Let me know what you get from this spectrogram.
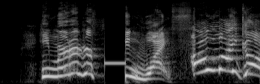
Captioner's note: beep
